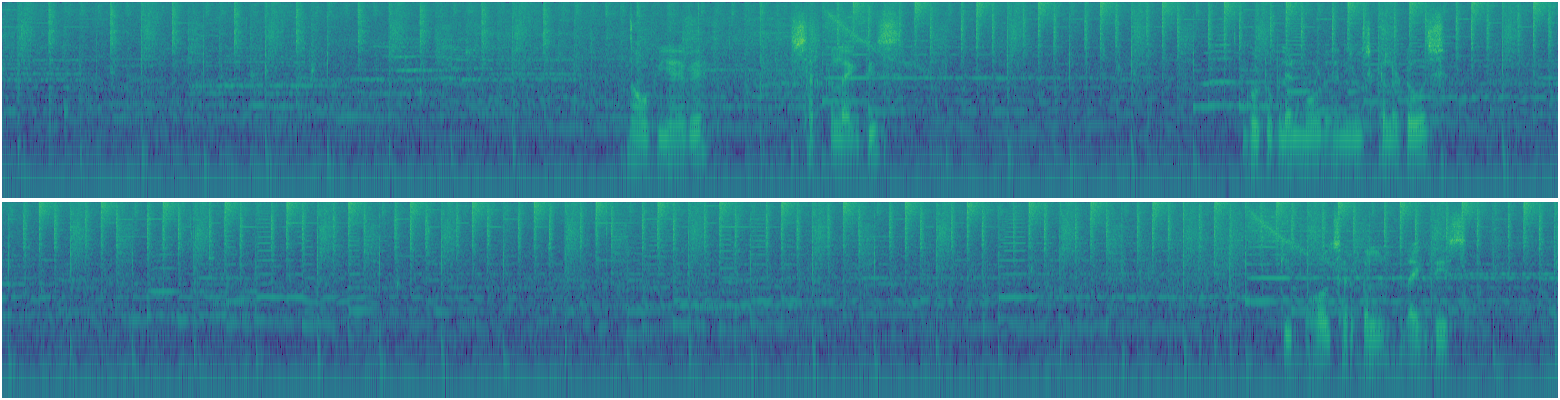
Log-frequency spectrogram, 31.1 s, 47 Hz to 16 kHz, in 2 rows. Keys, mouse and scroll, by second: 3.5 click, 10.2 click, 21.8 ctrl+z, 26.1 click.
